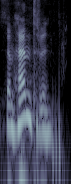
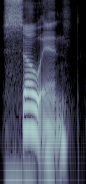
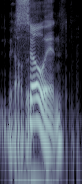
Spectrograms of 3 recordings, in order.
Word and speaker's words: Samhain: S-A-M-H-A-I-N. – Samhantrin. – What? Kazuntite. S-A-M-H-A-I-N is pronounced... – Halloween. – So-in. So-in, because the Celtic language is weird.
